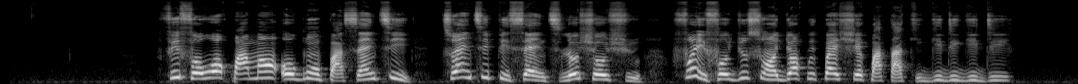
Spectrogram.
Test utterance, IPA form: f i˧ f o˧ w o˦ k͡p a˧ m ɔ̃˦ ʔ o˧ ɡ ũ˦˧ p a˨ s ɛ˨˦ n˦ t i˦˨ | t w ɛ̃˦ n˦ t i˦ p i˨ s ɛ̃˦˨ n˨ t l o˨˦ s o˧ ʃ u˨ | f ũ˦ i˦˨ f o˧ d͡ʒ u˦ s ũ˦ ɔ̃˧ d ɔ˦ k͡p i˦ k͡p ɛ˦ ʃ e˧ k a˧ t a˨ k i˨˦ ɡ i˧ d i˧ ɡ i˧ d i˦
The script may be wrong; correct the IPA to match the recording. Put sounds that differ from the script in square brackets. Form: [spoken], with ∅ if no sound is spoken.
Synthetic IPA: f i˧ f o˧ w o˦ k͡p a˧ m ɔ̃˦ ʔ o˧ ɡ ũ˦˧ p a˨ s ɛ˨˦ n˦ t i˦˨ | t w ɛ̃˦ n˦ t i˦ p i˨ s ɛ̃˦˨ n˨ t l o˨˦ [ʃ] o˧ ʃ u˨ | f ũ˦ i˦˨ f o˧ d͡ʒ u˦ s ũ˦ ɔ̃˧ [d͡ʒ] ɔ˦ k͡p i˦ k͡p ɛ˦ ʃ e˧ [k͡p] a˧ t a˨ k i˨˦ ɡ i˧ d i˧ ɡ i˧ d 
